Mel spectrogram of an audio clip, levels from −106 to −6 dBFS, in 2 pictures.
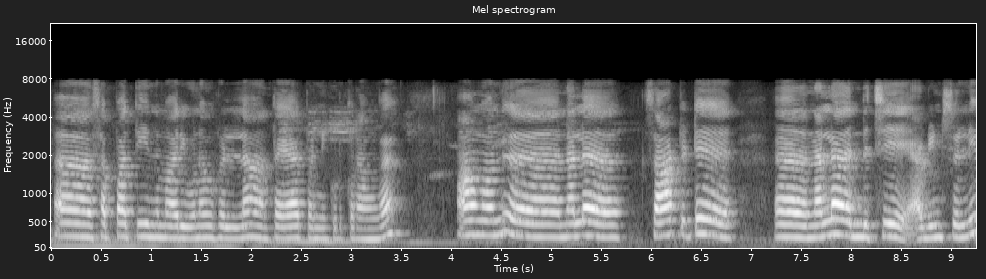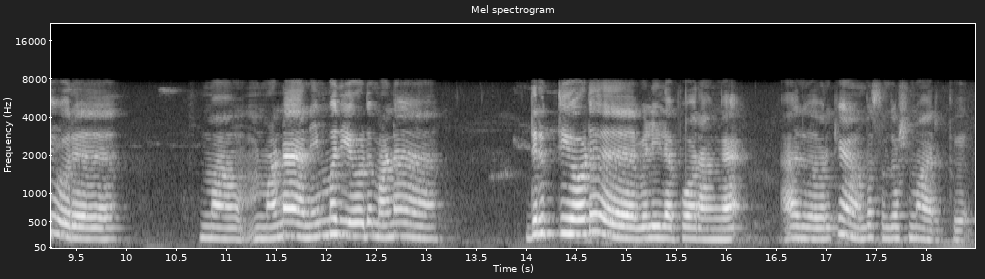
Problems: background conversations at intervals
